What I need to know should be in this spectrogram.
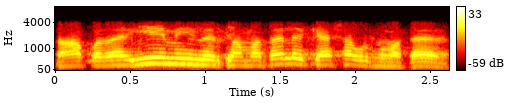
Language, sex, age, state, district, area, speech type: Tamil, female, 18-30, Tamil Nadu, Mayiladuthurai, urban, conversation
